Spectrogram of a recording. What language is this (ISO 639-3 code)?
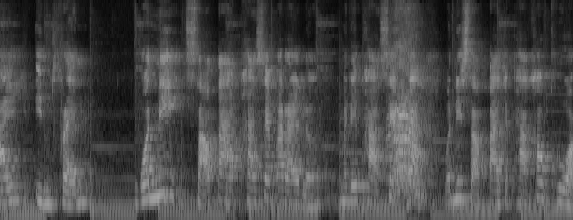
tha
